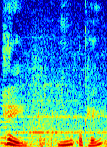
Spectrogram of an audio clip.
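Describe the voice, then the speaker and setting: An actress playing a devoted, headstrong biologist on an oil rig in an audio drama, emotional and earnest. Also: female voice, a little high, animated, drawn-out words. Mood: caring. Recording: music under the voice.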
